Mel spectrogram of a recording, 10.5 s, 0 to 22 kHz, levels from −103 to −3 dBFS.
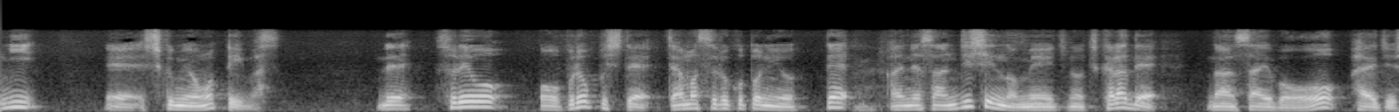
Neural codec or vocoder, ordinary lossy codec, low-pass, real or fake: codec, 16 kHz in and 24 kHz out, 1 kbps, XY-Tokenizer; none; 7.2 kHz; fake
